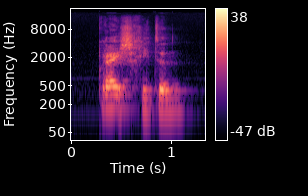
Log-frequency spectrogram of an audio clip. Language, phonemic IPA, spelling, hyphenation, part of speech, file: Dutch, /ˈprɛi̯sˌsxi.tə(n)/, prijsschieten, prijs‧schie‧ten, noun, Nl-prijsschieten.ogg
- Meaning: 1. a shooting game in which a prize is awarded to the best performer(s) 2. an occasion where people (often haphazardly) gang up to engage in uncharitable criticism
